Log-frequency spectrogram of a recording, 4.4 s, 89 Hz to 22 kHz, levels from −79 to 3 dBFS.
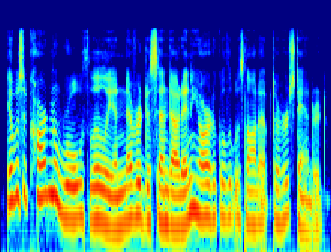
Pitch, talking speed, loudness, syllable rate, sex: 200 Hz, 270 wpm, -15 LUFS, 6.7 syllables/s, female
